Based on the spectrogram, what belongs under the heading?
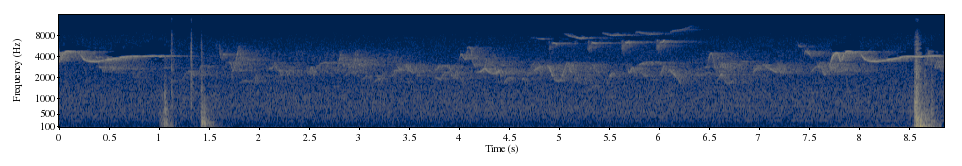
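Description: Birds chirping and whistling over a low outdoor background, with one clear whistled call that drops and then holds, heard at the start and again near the end. Two faint knocks come a little after one second, and a sharper thump just before the end.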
